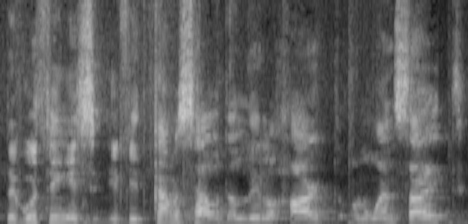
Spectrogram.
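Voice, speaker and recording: Casual cooking host, male, from Egypt. Lightly raised pitch, improvising and chatty, over prominent plucked guitar. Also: steady tone, moderate pace. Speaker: home cook demonstrating a recipe. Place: kitchen, while cooking. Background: guitar music.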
